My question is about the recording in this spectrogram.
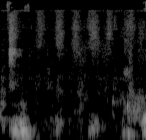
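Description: Near silence: room tone, with a faint brief low murmur about a quarter second in.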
